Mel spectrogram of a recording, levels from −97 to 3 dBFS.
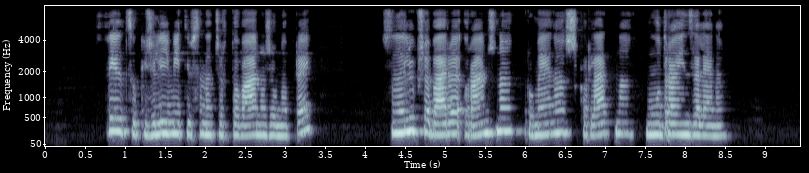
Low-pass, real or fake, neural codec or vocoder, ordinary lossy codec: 7.2 kHz; real; none; none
